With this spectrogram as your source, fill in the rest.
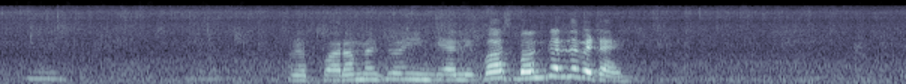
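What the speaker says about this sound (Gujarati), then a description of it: "જબરજસ્ત પડે છે વરસાદ" Heavy rain pours down steadily in the Saputara hills, a dense, even hiss that runs throughout while a couple of voices talk briefly over it partway through.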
